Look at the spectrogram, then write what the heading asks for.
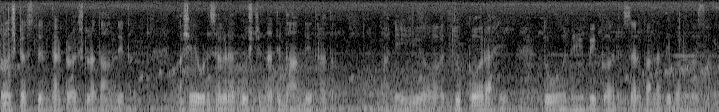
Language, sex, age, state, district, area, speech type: Marathi, male, 18-30, Maharashtra, Thane, rural, spontaneous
